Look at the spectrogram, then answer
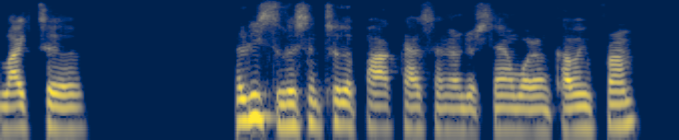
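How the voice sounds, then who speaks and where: Fairly quick speech in a New York accent, with a dry, close sound with no echo. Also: man. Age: 50s. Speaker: podcaster sharing faith testimony. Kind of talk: casual interview chat. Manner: hesitant, many fillers.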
